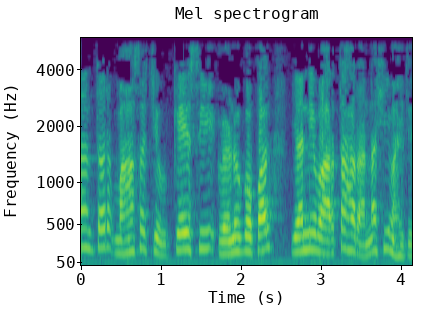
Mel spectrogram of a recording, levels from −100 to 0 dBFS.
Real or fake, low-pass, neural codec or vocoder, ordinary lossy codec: real; 5.4 kHz; none; none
